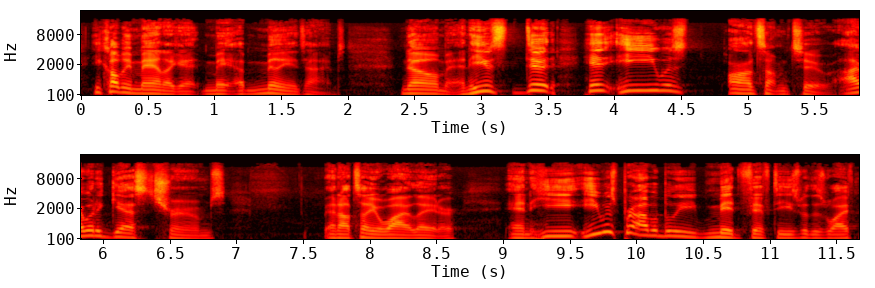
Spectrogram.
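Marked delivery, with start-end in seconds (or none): none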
